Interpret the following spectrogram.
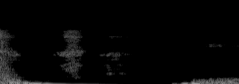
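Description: The tail of a man's spoken word, then a short intake of breath about half a second in. After a moment of dead silence, low, rumbly mouth or microphone noise comes in near the end.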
